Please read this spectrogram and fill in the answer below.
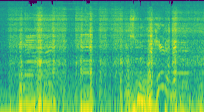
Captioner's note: static crackles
